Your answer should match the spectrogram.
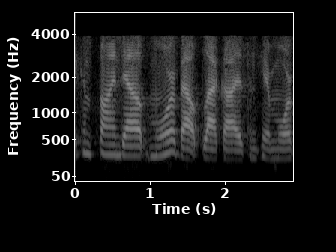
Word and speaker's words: BLAQUEAHYS: We're on Facebook, and it's BLAQUEAHYS. It's pronounced Black Eyes. You can friend us on Facebook. We're on Twitter, same way, Black Eyes.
